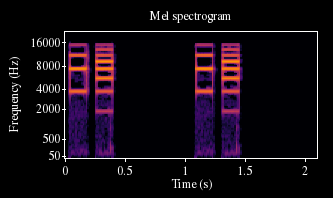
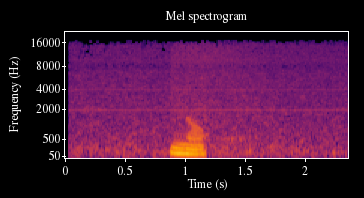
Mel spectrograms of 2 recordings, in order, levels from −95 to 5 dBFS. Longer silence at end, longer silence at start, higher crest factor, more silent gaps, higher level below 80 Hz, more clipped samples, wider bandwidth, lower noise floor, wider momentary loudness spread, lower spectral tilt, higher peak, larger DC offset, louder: first, 0.65 s vs 0.1 s; about the same, 0.05 s vs 0.05 s; second, 14 dB vs 20 dB; neither; second, under -90 dBFS vs -52 dBFS; neither; about the same, 16 kHz vs 17 kHz; first, under -90 dBFS vs -43 dBFS; second, 7 LU vs 21 LU; second, 7.5 dB/octave vs -7 dB/octave; about the same, -6 dBFS vs -6 dBFS; neither; first, -14 LUFS vs -22 LUFS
